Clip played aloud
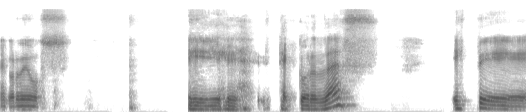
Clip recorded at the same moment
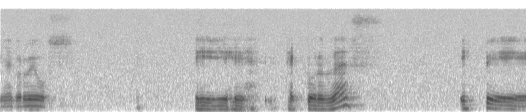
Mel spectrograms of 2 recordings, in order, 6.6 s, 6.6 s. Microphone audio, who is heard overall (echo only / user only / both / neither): echo only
